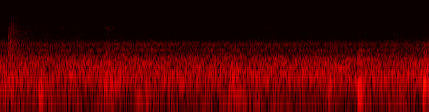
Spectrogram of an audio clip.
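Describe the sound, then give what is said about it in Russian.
A steam train rumbles along with a dense, steady roar and faint rhythmic clatter from the wheels as it slows down. The sound is continuous, with no voices. “слышатся тревожные свистки паровоза, поезд замедляет ход.”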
